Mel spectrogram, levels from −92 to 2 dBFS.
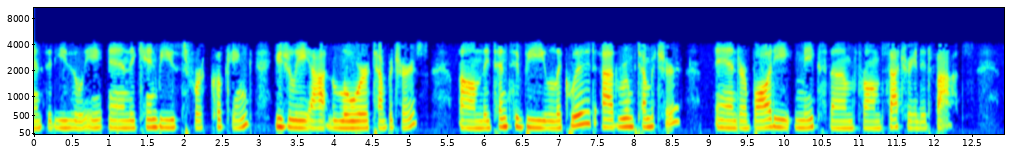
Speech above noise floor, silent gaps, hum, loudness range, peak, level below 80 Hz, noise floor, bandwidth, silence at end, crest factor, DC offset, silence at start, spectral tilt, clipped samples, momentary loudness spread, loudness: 30 dB; none; none; 2 LU; -8 dBFS; -50 dBFS; -55 dBFS; 4.5 kHz; 0.65 s; 18 dB; under 0.1%; 0 s; -10.5 dB/octave; under 0.1%; 8 LU; -25 LUFS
